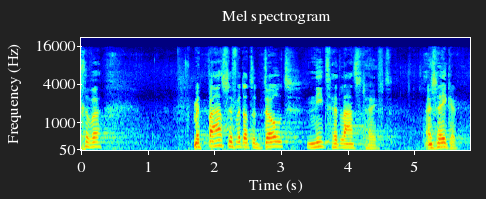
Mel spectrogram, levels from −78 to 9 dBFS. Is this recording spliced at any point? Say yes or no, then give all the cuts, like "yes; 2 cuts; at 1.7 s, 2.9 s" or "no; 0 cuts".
yes; 2 cuts; at 2.3 s, 4.2 s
